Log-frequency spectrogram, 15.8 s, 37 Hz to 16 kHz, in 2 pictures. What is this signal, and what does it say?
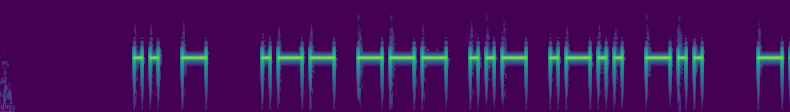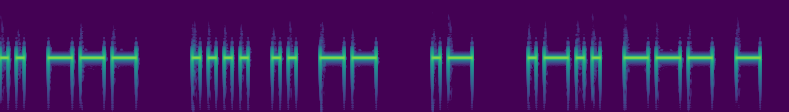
Morse code, heard as a keyed tone, about 15 wpm, 700 Hz. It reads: IT WOULD DO HIM A LOT
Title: Sentences from Top 1000 Words - Review Part 3 - 15wpm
